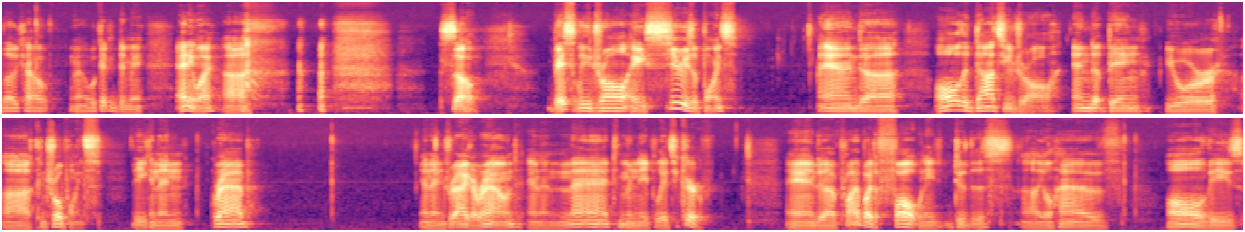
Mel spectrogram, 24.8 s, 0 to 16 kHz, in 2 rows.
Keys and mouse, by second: 0.5 right click, 15.8 click, 22.4 click, 23.7 click.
